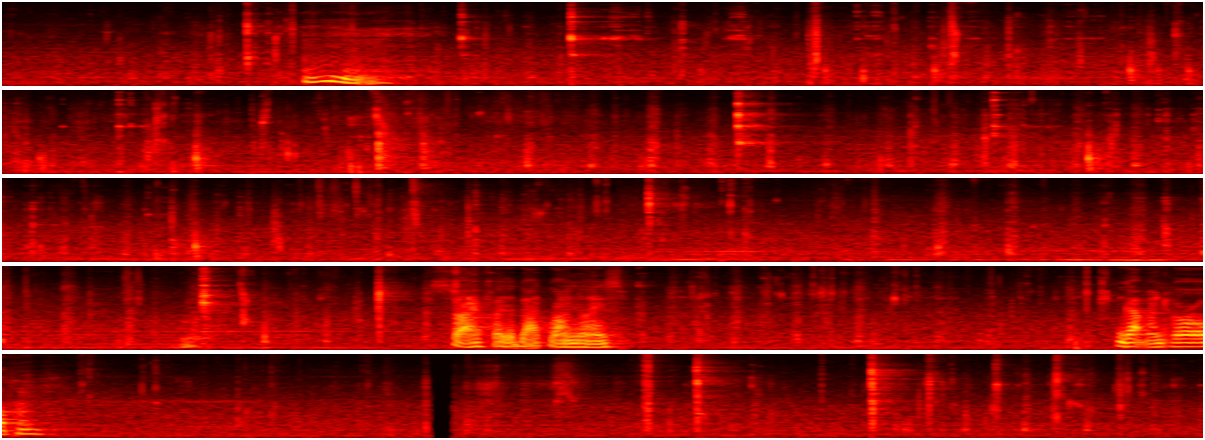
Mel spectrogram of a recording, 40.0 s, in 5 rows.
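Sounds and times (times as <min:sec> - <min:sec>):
chewing and mouth sounds: 0:00.0 - 0:27.1, 0:28.2 - 0:31.8, 0:32.4 - 0:40.0
faint low hum: 0:00.0 - 0:40.0
fork on a plate: 0:03.8 - 0:07.6, 0:24.8 - 0:26.7.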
